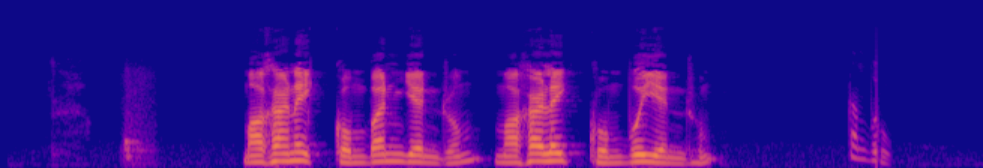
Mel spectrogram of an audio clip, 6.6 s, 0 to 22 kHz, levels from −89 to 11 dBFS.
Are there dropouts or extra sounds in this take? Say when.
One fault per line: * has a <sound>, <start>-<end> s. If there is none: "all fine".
* has a whoosh, 0.8-1.1 s
* has a chirp, 5.7-6.0 s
